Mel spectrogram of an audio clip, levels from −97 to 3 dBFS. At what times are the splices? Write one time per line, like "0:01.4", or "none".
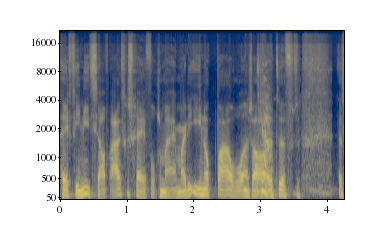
none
